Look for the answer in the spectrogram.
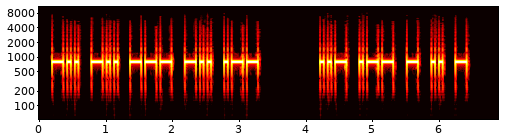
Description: Morse code, heard as a keyed tone, about 21 wpm, 800 Hz. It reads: DDODW UWTIT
